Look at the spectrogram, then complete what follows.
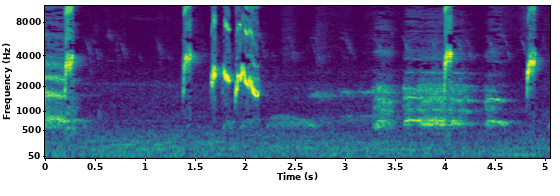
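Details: Red-whiskered bulbul song, a quick run of three or four rich, slurred notes dropping in pitch, with further sharp chirps and a rasping burst later, against a faint steady hum.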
